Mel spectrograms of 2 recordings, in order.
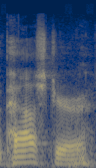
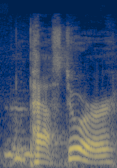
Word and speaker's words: Pasteur: cows were in the pasture. I know a lot of people have thought that. I know. I thought that. I probably thought that until I was a certain age, and then I realized, oh, it's spelled differently. And it's Pasteur, it's a French guy, who said, well, it's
